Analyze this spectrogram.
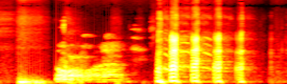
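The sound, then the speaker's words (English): A dog makes excited noises: a few short barks and yips, then a quick run of sharper, higher bursts, loud against near silence. “Let me let this dog out. Yeah, okay. He's feeling it, man. That dog's feeling it.”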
